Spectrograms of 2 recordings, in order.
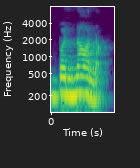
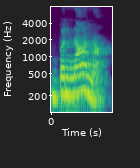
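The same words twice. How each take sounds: First: The first vowel is an open 'ah' sound. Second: The same.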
